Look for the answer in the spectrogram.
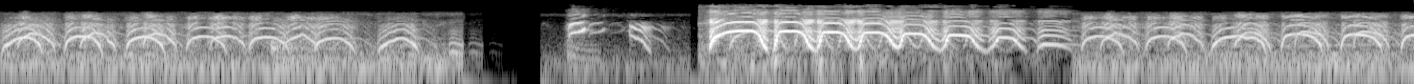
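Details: Tikusan bird call used as a trapping lure: rapid runs of arched, squeaky chirps, about three per second, with a brief pause in the middle and a louder, brighter burst afterward.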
